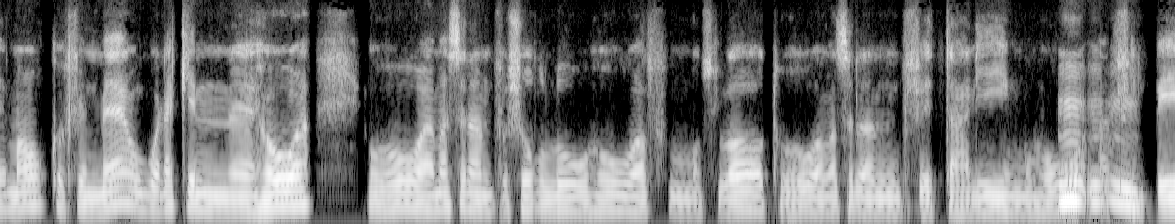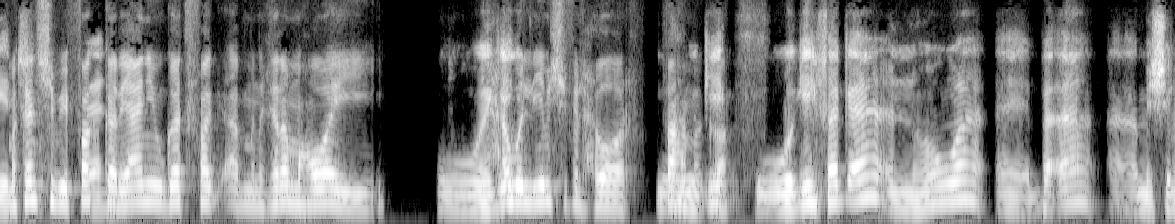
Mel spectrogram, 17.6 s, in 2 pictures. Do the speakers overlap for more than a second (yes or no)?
yes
